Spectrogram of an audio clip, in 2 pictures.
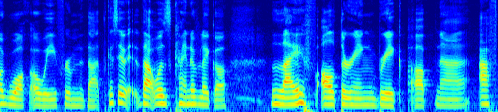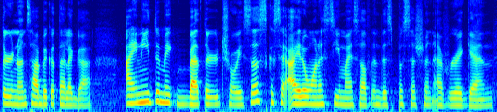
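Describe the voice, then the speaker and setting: A woman's voice: on the low side, moderate pace, smooth. A woman in her twenties with a Filipino accent, hosting a podcast and chatting casually, mixing Tagalog and English and laughing often. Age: 20s. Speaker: podcast host. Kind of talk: casual chat. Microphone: podcast call.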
